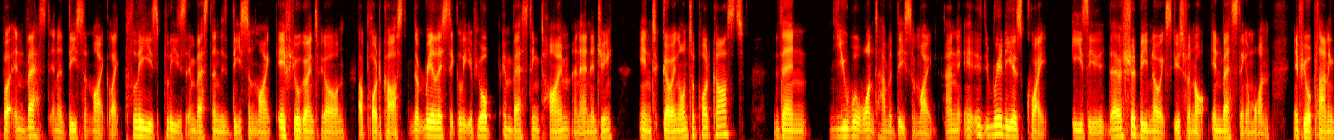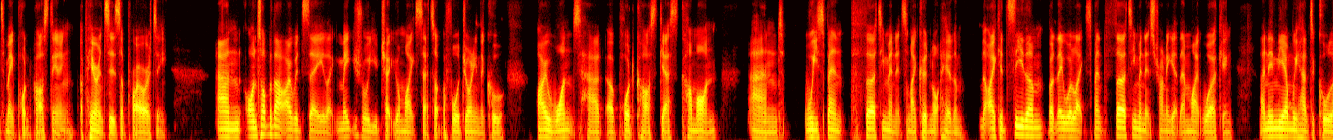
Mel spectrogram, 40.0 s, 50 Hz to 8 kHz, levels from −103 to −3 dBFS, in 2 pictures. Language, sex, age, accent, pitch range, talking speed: English, male, 10-29, British, 90-115 Hz, 200 wpm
